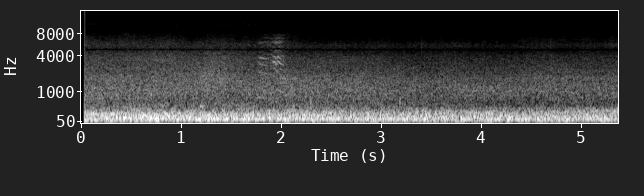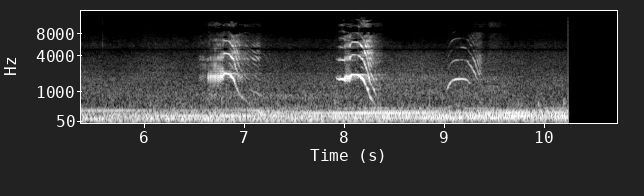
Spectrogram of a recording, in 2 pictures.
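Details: Elk bugling near a lodge in Colorado, where a male and several females take turns calling. Three thin, high, whistled bugles rising and falling come late in the recording, over a steady loud low rumble.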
